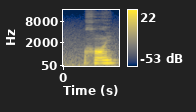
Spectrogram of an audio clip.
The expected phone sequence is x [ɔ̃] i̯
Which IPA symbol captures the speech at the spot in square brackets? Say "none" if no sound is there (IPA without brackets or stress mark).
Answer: ɔ̃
